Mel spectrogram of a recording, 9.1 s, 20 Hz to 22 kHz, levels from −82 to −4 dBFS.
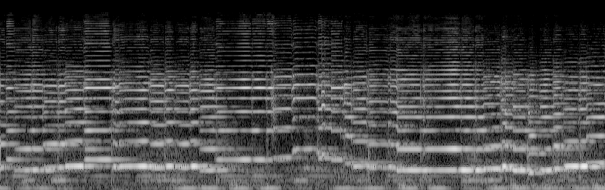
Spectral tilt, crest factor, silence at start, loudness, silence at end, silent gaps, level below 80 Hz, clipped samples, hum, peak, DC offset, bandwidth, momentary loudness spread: -2.5 dB/octave; 14 dB; 0 s; -20 LUFS; 0 s; none; -40 dBFS; under 0.1%; none; -6 dBFS; under 0.1%; 16 kHz; 7 LU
